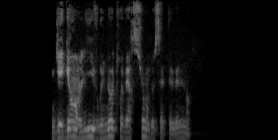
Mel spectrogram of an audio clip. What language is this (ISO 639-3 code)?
fra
